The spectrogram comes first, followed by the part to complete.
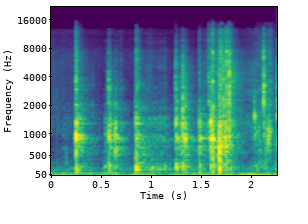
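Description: Ten-round shotgun magazine being handled: a quick run of sharp clicks and knocks, about eight of them, as the magazine is moved and knocked about in the hand.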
